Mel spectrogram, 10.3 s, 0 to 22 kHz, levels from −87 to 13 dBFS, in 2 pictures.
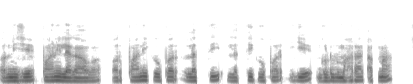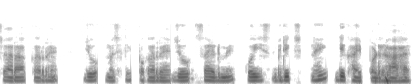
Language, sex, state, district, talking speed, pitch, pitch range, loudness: Hindi, male, Bihar, Begusarai, 195 wpm, 125 Hz, 115-130 Hz, -34 LUFS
